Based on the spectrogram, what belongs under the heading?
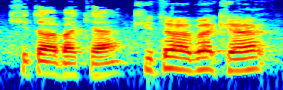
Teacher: فالكاف شديد مهموس غير مجهور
